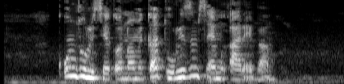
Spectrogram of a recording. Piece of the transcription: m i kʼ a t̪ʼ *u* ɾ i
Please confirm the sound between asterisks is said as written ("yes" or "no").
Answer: yes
